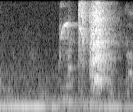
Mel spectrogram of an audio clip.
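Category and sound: bird, pet bird squawking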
